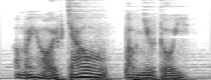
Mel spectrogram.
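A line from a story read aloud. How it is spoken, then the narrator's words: Soft prompting. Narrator (Vietnamese): Bà Xuân khẽ nhắc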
